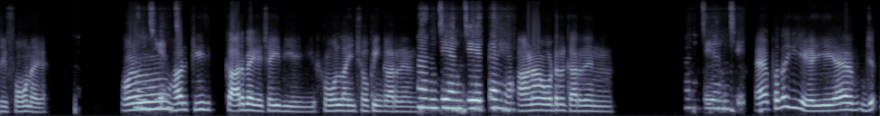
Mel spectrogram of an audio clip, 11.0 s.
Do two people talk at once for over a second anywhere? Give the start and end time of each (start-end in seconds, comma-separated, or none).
none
